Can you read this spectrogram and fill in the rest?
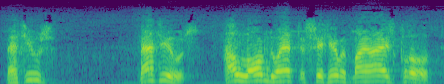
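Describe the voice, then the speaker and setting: Theatrical, needling villain for vintage radio crime play; lively intonation, husky edge. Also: male voice, high voice, normal speed, heavily acted. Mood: alarmed, demanding. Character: sneering, bullying male villain, wealthy and mocking. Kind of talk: 1950s radio crime drama acting. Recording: muffled old 1950s radio recording.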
